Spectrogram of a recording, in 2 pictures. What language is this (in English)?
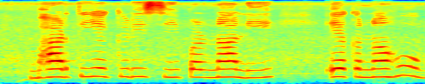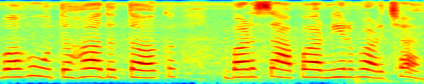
Maithili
